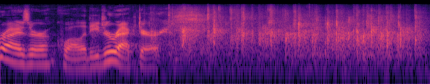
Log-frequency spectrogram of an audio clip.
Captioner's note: applause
